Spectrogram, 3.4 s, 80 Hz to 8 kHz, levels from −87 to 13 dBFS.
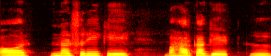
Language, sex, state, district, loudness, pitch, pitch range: Hindi, female, Delhi, New Delhi, -15 LUFS, 215 Hz, 205-235 Hz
